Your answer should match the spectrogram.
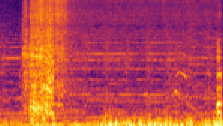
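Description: Coke-and-butane bottle rocket blasting off from the hand: a loud spraying hiss lasting about half a second, starting a quarter second in, as trapped butane pressure forces the Coke out of the inverted bottle's mouth. Background music plays underneath.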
